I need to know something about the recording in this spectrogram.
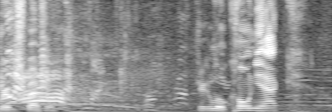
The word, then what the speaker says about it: cognac: special drink a little cognac i believe it's pronounced cognac all right where i'm from it's cognac because i know a lot of french people but i digress a lot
